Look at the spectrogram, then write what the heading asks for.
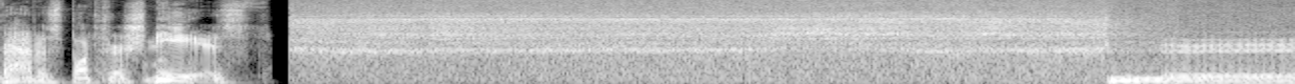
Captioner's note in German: Statisches Rauschen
